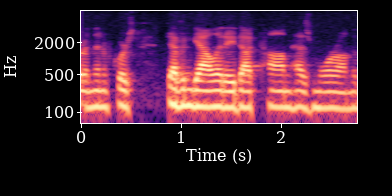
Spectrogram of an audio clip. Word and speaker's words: Galaudet: that stuff really if you type in Devin gala day my name it's just gonna come up it's the easiest way I mean honestly Facebook calm /dev and gala day and my name is spelled de VI n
